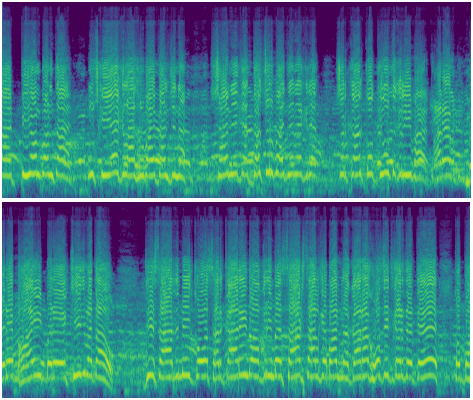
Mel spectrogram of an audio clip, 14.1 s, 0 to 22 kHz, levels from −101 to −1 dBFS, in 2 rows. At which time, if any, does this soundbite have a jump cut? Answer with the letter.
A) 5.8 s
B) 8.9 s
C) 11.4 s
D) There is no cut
D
